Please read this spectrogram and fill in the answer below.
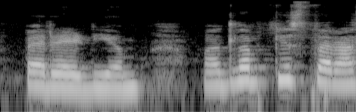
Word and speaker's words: paradigm: theoretical रो पैराडाइम पैराडाइम ये पैराडाइम भी पढ़ सकते इट इ प्रोनाउंस एस पेडियन पेडियन ठीक है तो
